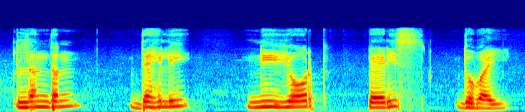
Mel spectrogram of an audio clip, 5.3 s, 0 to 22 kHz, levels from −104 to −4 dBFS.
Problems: constant background noise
